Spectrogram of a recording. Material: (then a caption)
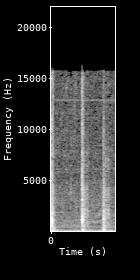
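Hard plastic. Three short, dull knocks on the hard plastic dashboard trim of a Daihatsu Rocky 1200cc, each a brief low thud that dies away almost at once. The plastic is all hard, the same as on the most expensive variant.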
